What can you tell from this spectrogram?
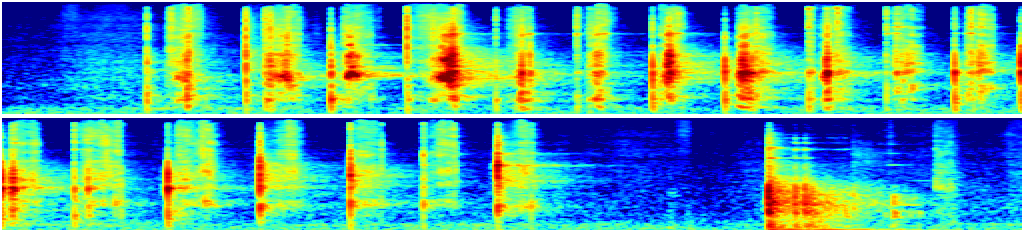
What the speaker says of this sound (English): To make the batter, I'm going to mix the dry ingredients first.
